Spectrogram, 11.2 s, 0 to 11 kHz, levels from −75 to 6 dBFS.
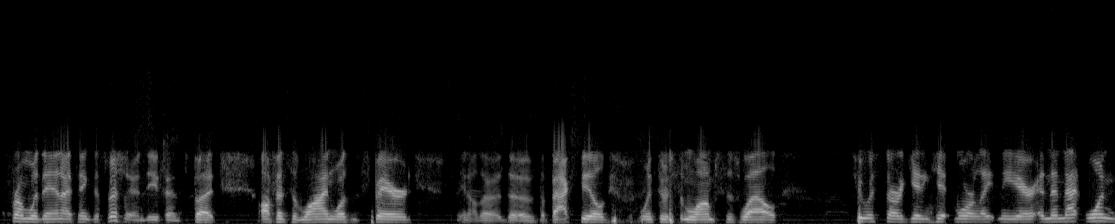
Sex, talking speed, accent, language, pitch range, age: male, 200 wpm, American, English, 120-145 Hz, 40-59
